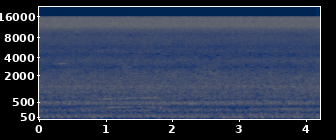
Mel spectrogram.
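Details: Bees swarming as they reach a swarm trap, producing a thick continuous hum, low and level, with a few faint passing higher tones within the drone.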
